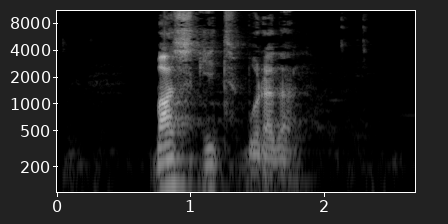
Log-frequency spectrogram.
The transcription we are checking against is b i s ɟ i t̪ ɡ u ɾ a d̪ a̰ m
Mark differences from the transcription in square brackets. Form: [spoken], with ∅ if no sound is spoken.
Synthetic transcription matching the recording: b [a] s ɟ i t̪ [b] u ɾ a d̪ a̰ [n]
